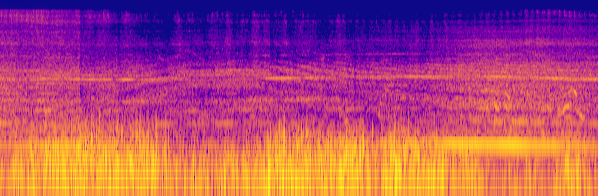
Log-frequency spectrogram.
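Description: A model helicopter's motor whines steadily.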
